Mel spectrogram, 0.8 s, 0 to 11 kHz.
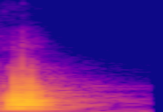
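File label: brass C tuba, staccato; Solo Brass; Roland LCDP12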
